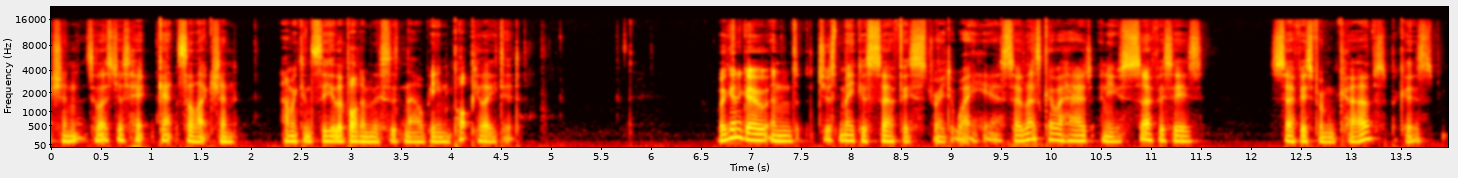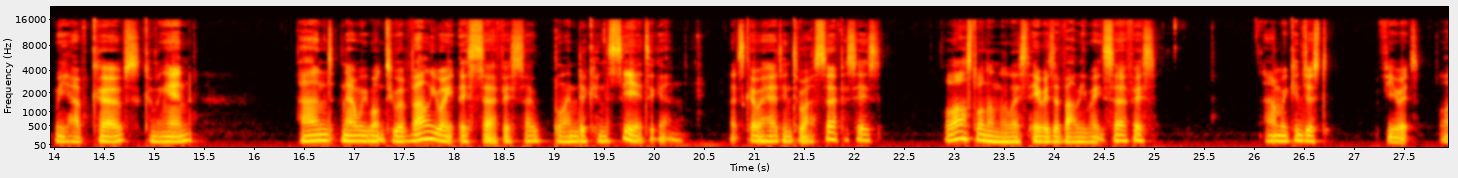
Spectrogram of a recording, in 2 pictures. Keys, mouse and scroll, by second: 0.9 click, 1.9-4.6 drag, 5.1 middle click, 6.7 middle click, 7.2-8.2 middle drag, 9.4 shift+a, 14.2-14.9 drag, 15.3-16.3 drag, 16.5 middle click, 17.2-18.6 drag, 19.0 middle click, 20.0 shift+a, 25.4-26.0 drag, 26.4-27.6 drag.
